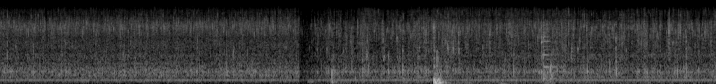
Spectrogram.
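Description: Thick curry sizzling as it fries in an enamelled cast-iron pot while a wooden spatula stirs it, with one louder knock of the spatula against the pot about four seconds in. A steady low hum runs underneath.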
